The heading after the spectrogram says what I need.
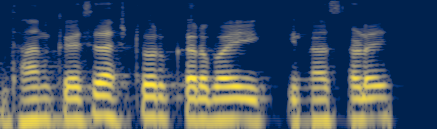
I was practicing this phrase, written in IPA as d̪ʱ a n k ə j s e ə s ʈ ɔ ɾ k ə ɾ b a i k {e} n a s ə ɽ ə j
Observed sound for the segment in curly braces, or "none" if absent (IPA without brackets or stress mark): i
